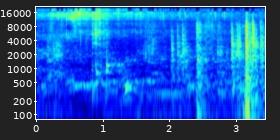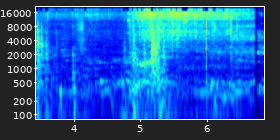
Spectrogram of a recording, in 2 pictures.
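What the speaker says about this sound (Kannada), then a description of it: "ಇದಕ್ಕೆ ನಾವು ಸರ್ವಿಂಗ್ ಬೌಲಲ್ಲಿ ಹಾಕೊಳ್ಳೋಣ." Egg bhurji scraped from a pan into a serving bowl, with scattered clinks and scrapes of a spoon against metal cookware, a louder clatter midway, close and moderately loud.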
